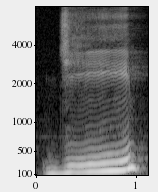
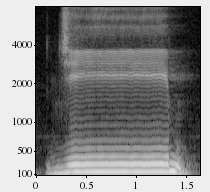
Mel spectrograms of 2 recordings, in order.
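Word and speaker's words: ج: আপনারা আমার সাথে করুন জিম মাশআাল্লাহ আবার বলুন জিম আপনারা চেষ্টা করুন হয়ে যাবে এর মাখরাজ হলো জিহ্বার মধ্যখান তার বরাবর উপরের তালুর সঙ্গে লাগিয়ে উচ্চারিত হয় আপনারা পিকচারে ছবিতে দেখতে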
